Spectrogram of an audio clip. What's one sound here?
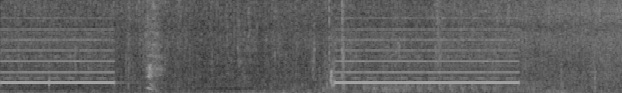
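A steady high electronic lock-on tone sounds.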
